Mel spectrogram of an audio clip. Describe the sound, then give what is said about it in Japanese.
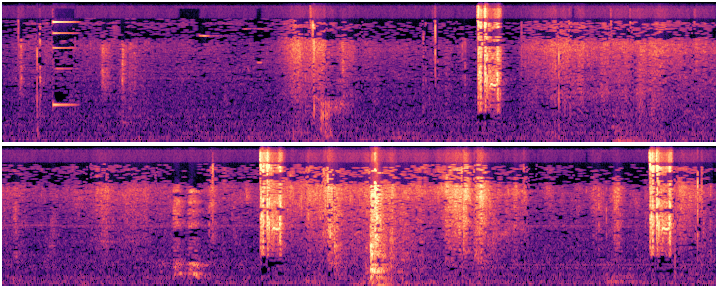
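Camera shutter clicks as photos are taken during a technical lecture on differential equations, a few short, sharp snaps scattered over a faint background. “写真を撮って。”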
